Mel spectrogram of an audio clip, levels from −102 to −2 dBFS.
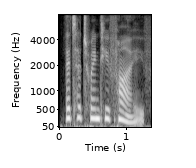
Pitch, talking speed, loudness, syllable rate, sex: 225 Hz, 130 wpm, -15 LUFS, 4.3 syllables/s, female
